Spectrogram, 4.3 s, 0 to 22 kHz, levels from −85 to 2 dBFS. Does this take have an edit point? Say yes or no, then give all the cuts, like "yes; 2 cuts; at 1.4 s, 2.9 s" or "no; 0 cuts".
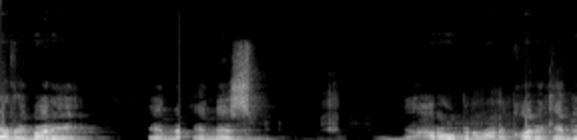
no; 0 cuts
